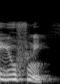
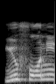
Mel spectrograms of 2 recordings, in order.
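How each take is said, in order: First: यूफनी said "yoof-nee", short with no "o" in the middle; यूफनी in two quick syllables, "yoof" then "nee"; correct pronunciation. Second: यूफोनी said "yoo-fo-nee", with a full "o" in the middle; wrong pronunciation. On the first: Teacher models the right यूफनी for students. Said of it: "इसकी भी pronunciation ध्यान रखना". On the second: Teacher shows students the wrong यूफोनी to avoid. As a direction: stretch यूफोनी into three syllables, the mistaken way. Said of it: "यूफोनी नहीं". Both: Shown as a demonstration.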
